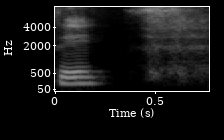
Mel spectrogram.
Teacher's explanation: labio dental, labio y dientes, la F, labio inferior y dientes superiores.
